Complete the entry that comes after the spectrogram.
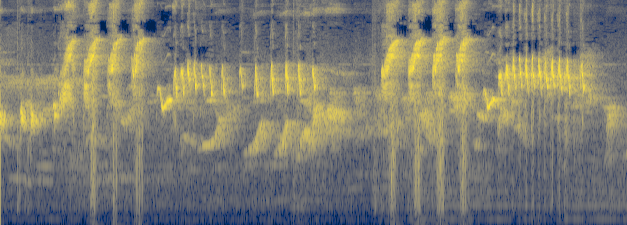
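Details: White-rumped shama in vigorous song, used as a lure to prompt other birds to sing: fast varied phrases of high whistles, sharp downward strokes and rapid trilled notes, two bursts separated by a short pause.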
